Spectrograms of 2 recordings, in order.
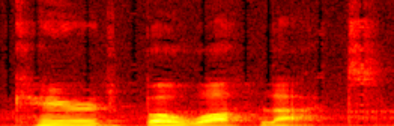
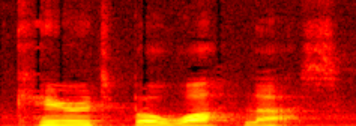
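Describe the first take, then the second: First: Very slow, clear repeat; slow repeat-after-me. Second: Slow, careful model line; teacher modelling slowly; slow model phrase. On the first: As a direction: lead the class slowly through it. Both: Shown as a demonstration. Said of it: "Say it with me".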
